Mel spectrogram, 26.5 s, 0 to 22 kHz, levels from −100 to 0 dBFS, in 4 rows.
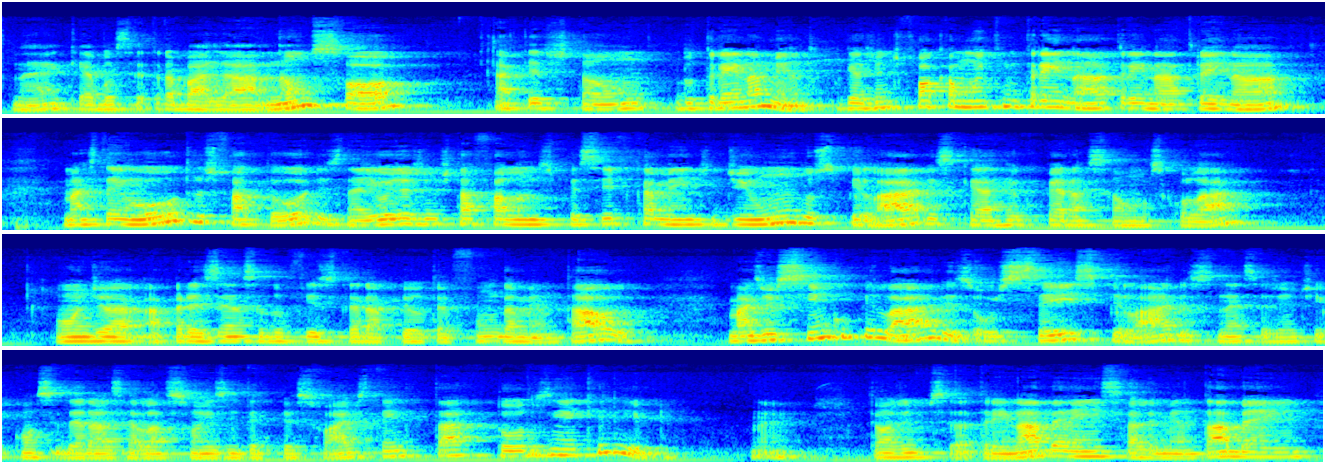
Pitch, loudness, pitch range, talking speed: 130 Hz, -32 LUFS, 120-150 Hz, 185 wpm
